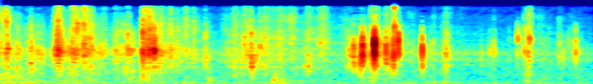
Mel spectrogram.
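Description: Kami origami paper crinkling and rustling as it is folded and creased by hand. The rustles come in short spells, and the loudest is about three seconds in.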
